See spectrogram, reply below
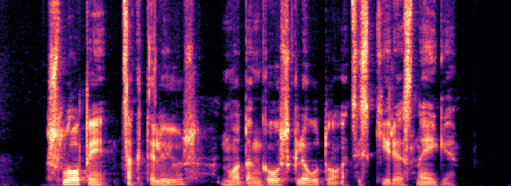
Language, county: Lithuanian, Utena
